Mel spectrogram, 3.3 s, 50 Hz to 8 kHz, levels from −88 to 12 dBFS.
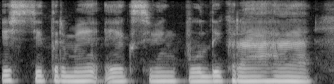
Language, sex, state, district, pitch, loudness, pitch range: Hindi, male, Jharkhand, Palamu, 125 Hz, -15 LUFS, 120-130 Hz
